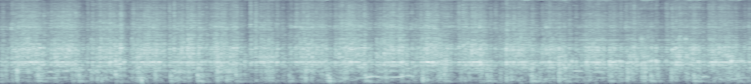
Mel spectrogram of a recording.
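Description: A machine running loudly and steadily with a fast, continuous rattle.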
